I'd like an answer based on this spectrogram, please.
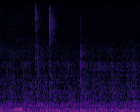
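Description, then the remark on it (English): A few faint, sharp ticks of a clock sound at a steady pace over a low background hum, with no one speaking. “They hear us tick like the clock.”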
